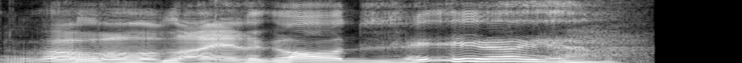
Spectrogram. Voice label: pray, speech, Viking

